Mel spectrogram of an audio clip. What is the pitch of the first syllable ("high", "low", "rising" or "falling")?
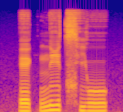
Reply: low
